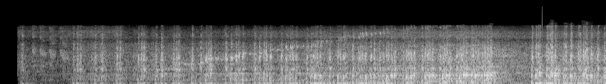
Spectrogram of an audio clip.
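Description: Farm pulling tractor's engine running hard and revving, with a whine that rises about two seconds in.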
